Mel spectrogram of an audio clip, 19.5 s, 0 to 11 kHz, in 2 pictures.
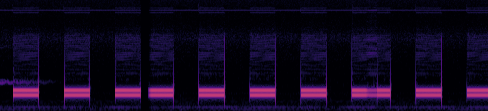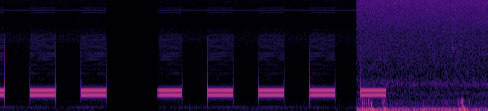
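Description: North American telephone busy signal: a two-note tone beeping on and off steadily, about once every three-quarters of a second, with a pause of about a second past the middle. It stops about 17 seconds in, giving way to hiss and a low, irregular throbbing rumble.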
